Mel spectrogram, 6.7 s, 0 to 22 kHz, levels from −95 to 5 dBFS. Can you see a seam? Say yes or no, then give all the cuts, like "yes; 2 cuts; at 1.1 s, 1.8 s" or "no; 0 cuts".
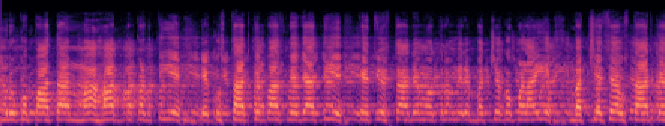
no; 0 cuts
